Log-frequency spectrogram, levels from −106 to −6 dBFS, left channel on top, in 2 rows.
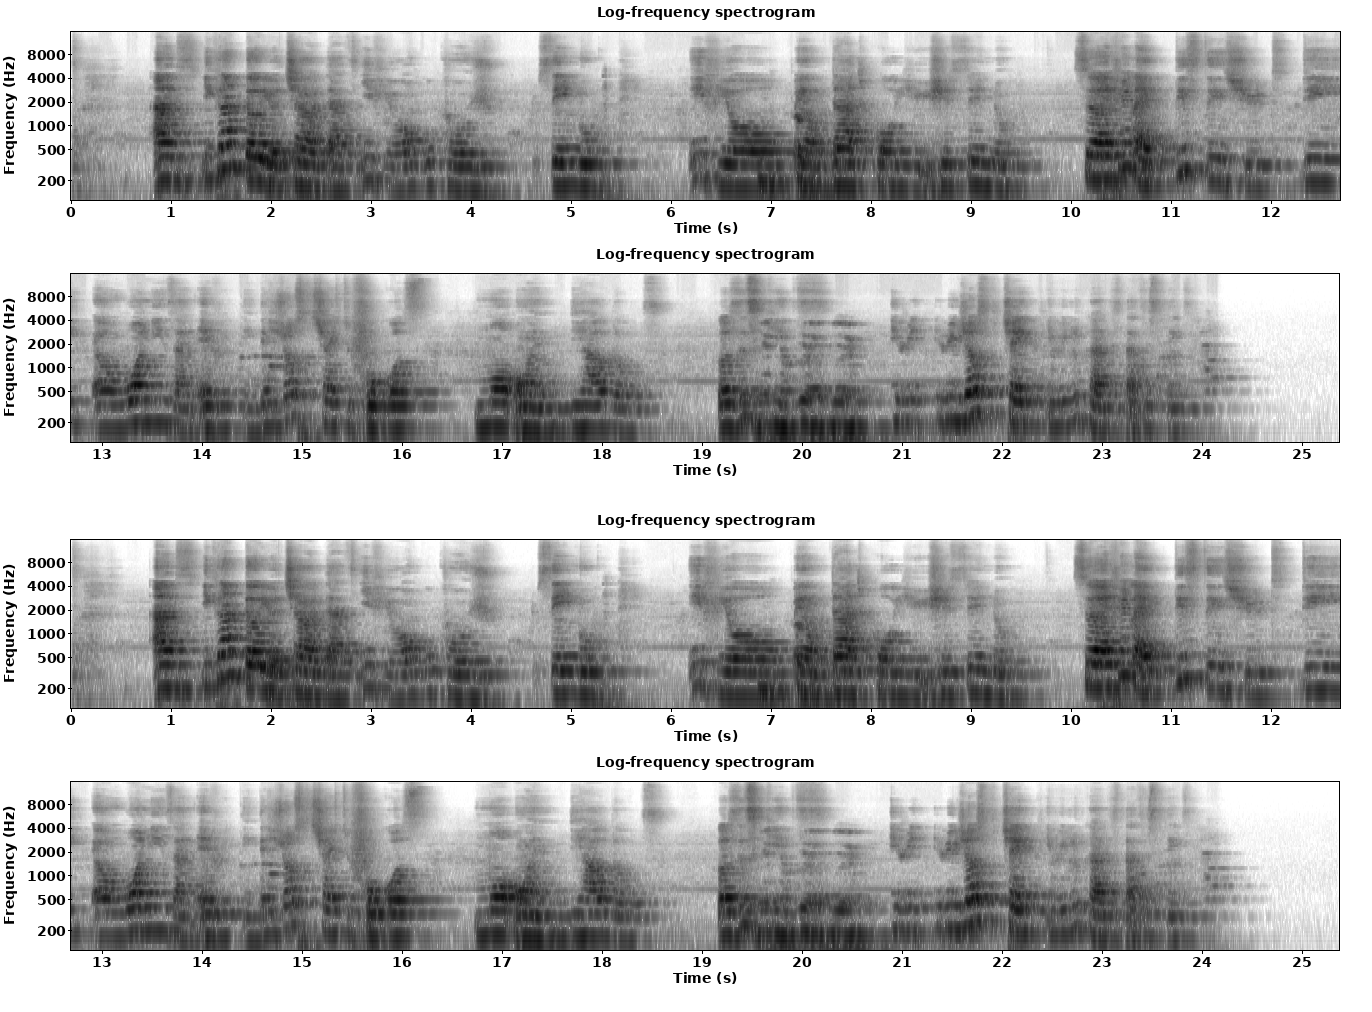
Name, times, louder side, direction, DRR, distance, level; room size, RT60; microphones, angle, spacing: voice 1, 0.8-4.2 4.7-5.3 6.2-9.4 10.0-11.9 12.3-16.1 16.7-18.3 19.2-19.9 20.9-23.7, equal, 55° right, -4 dB, 2.2 m, -23 dB
voice 2, 6.9-7.4 14.6-14.8 19.5-20.6 24.0-24.2, left 2 dB, 25° left, 5 dB, 0.6 m, -26 dB
4.7 x 4.1 x 5.4 m, 0.74 s
head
